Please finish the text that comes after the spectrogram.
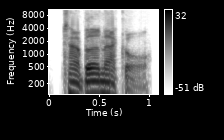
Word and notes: tabernacle: British English

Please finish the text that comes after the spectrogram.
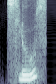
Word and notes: sleuth: Indian

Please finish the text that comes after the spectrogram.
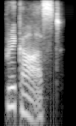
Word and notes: precast: Indian

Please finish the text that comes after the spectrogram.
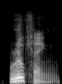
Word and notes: roofing: American English

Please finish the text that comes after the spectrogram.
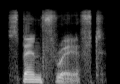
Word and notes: spendthrift: British English

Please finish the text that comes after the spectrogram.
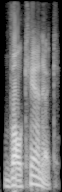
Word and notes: volcanic: American English

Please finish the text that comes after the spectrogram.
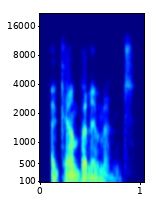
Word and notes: accompaniment: British English

